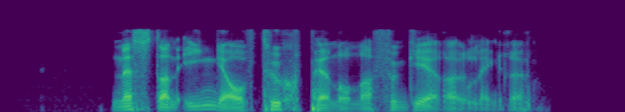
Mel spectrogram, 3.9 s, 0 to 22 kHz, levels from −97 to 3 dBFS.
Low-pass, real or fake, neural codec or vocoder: 7.2 kHz; fake; codec, 16 kHz, 8 kbps, FunCodec, trained on Chinese and English, 25 frames a second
